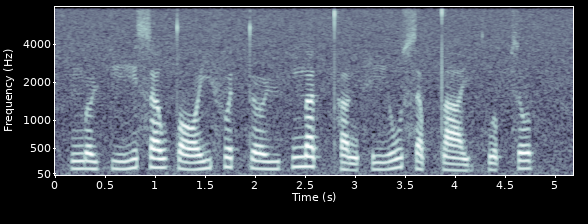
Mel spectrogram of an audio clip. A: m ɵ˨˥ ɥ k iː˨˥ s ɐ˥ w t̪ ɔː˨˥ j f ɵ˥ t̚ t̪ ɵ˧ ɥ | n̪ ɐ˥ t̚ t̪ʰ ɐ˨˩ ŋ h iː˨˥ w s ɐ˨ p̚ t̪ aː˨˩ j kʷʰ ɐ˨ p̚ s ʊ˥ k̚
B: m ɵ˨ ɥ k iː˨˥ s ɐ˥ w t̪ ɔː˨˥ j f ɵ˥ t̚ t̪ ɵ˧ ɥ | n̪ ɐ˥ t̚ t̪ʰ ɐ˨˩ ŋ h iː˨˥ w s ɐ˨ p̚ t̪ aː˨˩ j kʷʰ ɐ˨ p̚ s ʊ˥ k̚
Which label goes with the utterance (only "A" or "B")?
B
